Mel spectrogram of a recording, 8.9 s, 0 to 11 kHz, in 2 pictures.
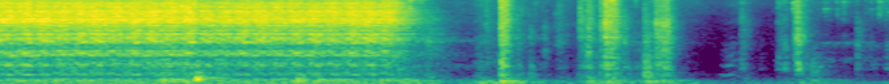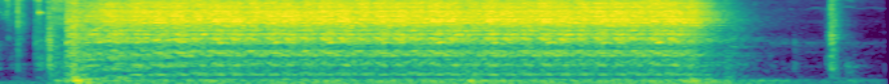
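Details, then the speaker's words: Triumph 2000 with a suspect carburetor, after adding half a jerry can of fuel when low: long hissy cranking, clicks and retries, then more cranking before it finally runs; owner suspects it took time to draw fuel through. "Okay. At least she started now. I know I'm down on fuel. I know maybe it just took some time to suck it through."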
